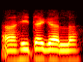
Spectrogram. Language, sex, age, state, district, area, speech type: Punjabi, male, 18-30, Punjab, Bathinda, rural, conversation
